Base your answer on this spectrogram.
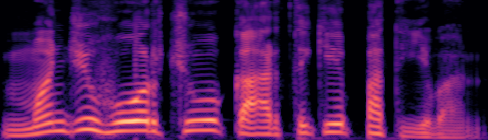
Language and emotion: Kashmiri, neutral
